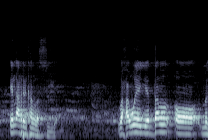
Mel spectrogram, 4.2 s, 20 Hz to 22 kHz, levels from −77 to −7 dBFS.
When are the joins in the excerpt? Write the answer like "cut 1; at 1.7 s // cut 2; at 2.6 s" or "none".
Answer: none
